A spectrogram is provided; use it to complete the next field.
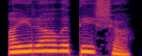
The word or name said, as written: ಐರಾವತೀಶ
